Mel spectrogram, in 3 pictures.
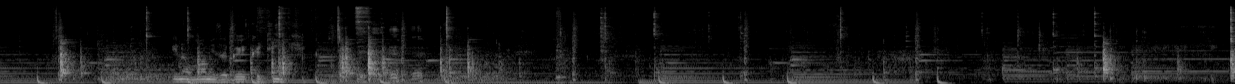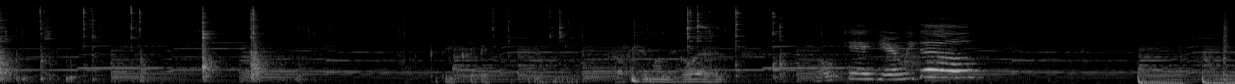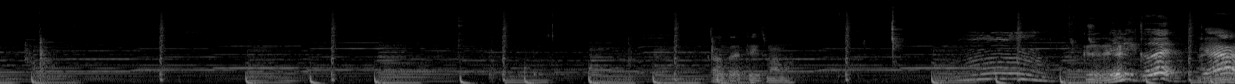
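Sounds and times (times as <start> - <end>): metal utensils clinking on glass bowl: 0.5 - 5.7, 8.4 - 15.1, 17.2 - 20.7
background music with heavy bass: 23.8 - 31.8.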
